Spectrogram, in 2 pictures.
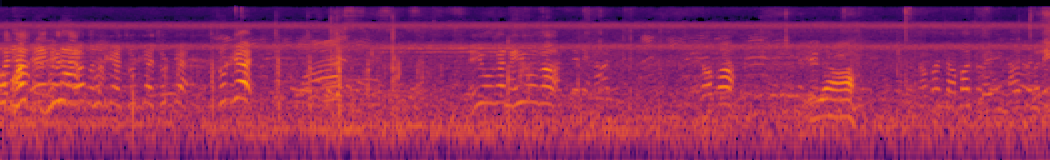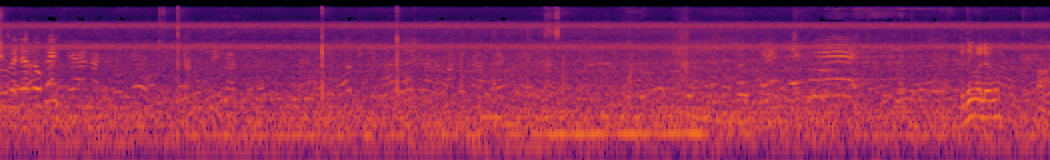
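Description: Men call out and talk loudly outdoors, close by.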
